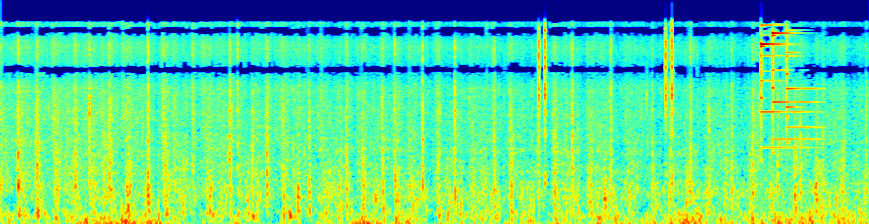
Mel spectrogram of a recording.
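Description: A dog paddling and splashing hard in river water: a rapid, uneven run of splashes. A short high-pitched chirp comes near the end.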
